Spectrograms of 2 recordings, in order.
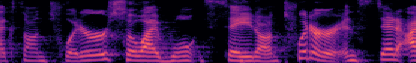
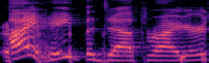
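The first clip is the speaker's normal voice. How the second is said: put-on smile in the voice. Joking that a harsh opinion sounds fine said aloud: put-on smiling delivery. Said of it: "but I said it with a smile".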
